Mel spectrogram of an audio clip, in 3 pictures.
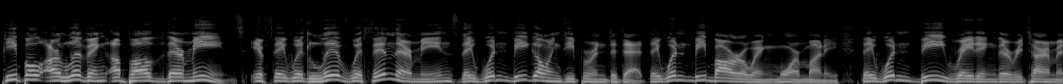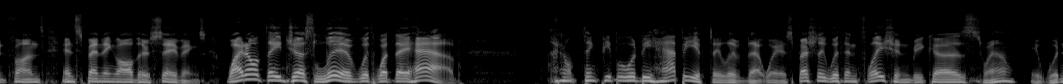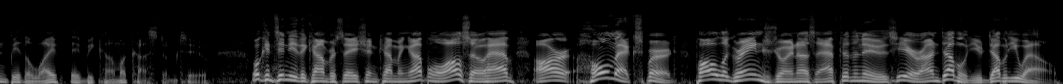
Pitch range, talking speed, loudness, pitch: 115-175 Hz, 180 wpm, -30 LUFS, 140 Hz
